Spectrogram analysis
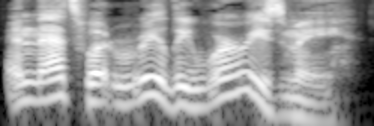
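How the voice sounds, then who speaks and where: A man voicing a storybook castaway, excitable and self-doubting, who exclaims and mutters dramatically to himself. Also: on the high side, moderate pace, no echo, studio quality, pitched above the performer's own voice, heavily acted. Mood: uneasy. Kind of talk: storybook character dialogue.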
